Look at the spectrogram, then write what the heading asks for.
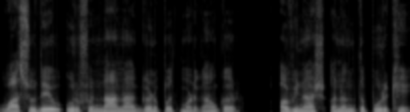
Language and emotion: Goan Konkani, neutral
